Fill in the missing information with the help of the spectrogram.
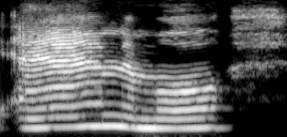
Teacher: there's no clear division between the vowel and the following consonant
